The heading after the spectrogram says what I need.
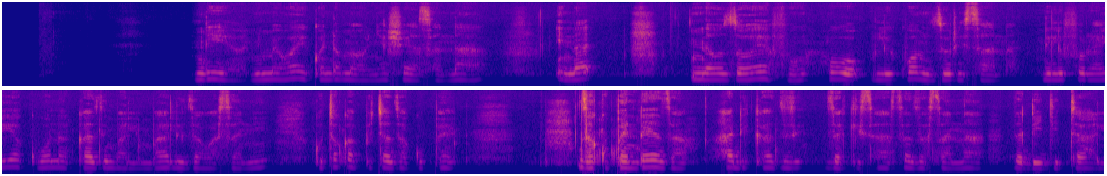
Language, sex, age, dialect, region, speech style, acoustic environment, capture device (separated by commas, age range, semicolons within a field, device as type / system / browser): Swahili, female, 18-24, Kenya - Mombasa, Kenya, focused, silence, mobile / Linux / Chrome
